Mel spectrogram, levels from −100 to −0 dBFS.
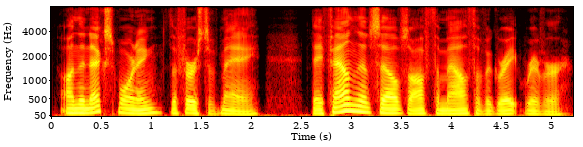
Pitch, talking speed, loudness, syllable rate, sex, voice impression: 100 Hz, 205 wpm, -20 LUFS, 4.9 syllables/s, male, masculine, adult-like, slightly thick, tensed, soft, muffled, cool, slightly mature, wild, lively, strict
